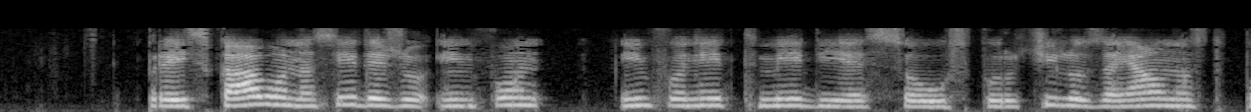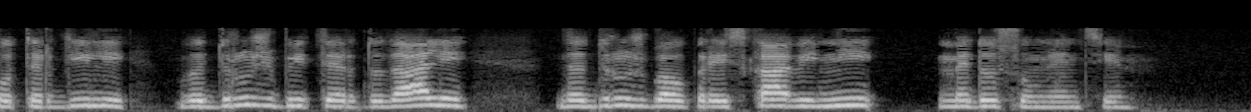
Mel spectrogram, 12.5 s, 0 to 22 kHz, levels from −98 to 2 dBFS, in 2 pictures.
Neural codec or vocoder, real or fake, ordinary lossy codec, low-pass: vocoder, 22.05 kHz, 80 mel bands, WaveNeXt; fake; AAC, 24 kbps; 9.9 kHz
